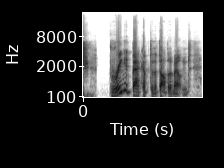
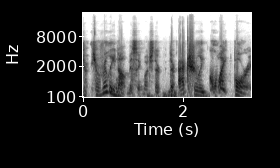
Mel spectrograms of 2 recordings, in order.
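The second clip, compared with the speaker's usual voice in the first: higher-pitched whisper; 5 semitones higher than usual. Whispering to Frift in character while trying to hide it from Shigure: whispering. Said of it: "I'm gonna whisper to Frift".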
